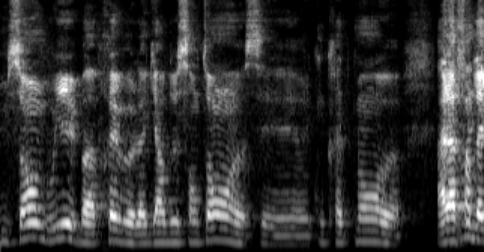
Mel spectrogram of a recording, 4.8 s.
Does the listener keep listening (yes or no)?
yes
